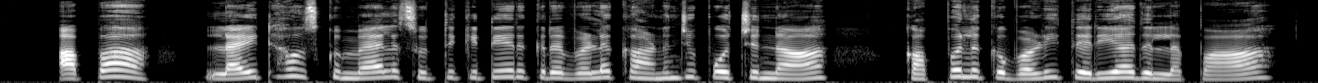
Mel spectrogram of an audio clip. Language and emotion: Tamil, sad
